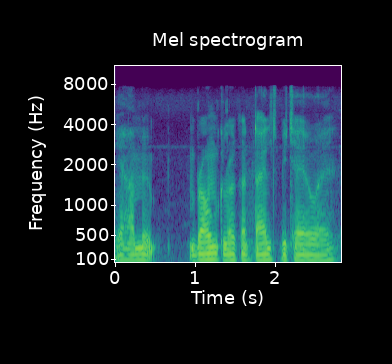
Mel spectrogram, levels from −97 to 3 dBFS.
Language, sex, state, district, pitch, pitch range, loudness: Hindi, male, Arunachal Pradesh, Longding, 95 Hz, 90-95 Hz, -19 LUFS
